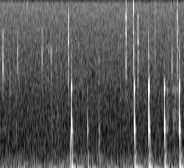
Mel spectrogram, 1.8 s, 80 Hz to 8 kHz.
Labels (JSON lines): {"label": "biophony, knock", "recorder": "SoundTrap 300"}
